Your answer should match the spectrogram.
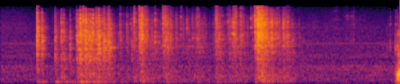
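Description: Plastic model-kit sprues being handled and swapped: a run of light plastic clicks, clacks and rustles lasting about two and a half seconds.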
